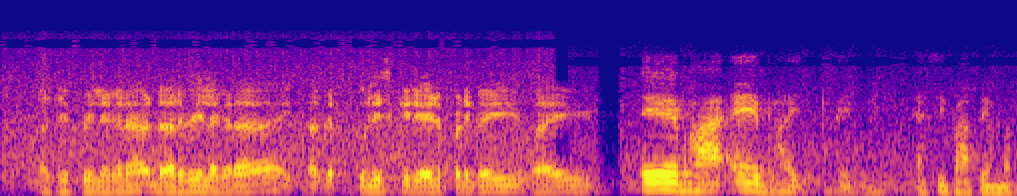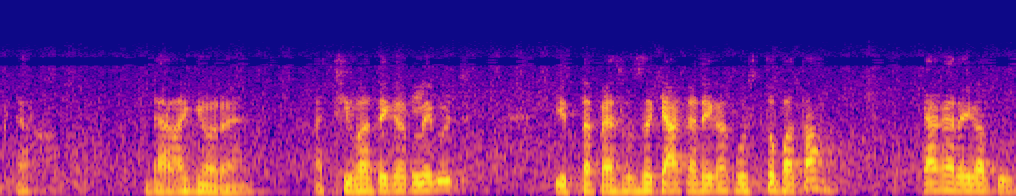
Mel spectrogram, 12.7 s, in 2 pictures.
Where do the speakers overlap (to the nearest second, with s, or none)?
none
